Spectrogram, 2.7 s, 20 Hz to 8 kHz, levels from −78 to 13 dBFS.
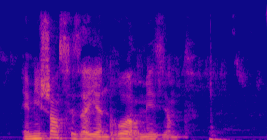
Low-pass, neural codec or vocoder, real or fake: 7.2 kHz; vocoder, 44.1 kHz, 128 mel bands, Pupu-Vocoder; fake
